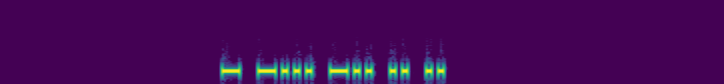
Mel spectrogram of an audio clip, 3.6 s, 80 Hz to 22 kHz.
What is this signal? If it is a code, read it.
Morse code, heard as a keyed tone, about 40 wpm, 700 Hz. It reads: TBDII
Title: Five Challenging Letter-Number Combinations 40wpm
